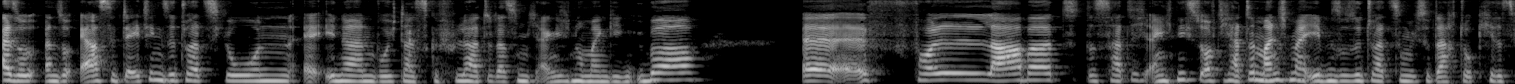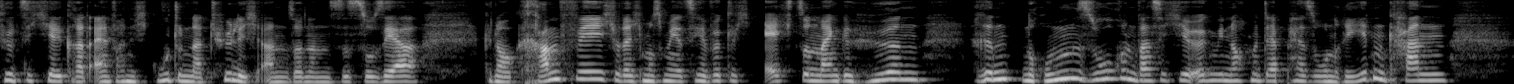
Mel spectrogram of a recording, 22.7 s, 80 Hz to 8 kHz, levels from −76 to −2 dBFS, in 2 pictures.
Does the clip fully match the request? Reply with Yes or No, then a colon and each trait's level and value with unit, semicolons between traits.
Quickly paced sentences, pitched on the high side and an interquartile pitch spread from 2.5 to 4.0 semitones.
Yes: fast, 210 wpm; high, 200 Hz; average, 2.9 semitones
